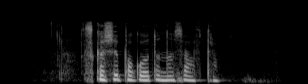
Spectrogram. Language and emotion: Russian, neutral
